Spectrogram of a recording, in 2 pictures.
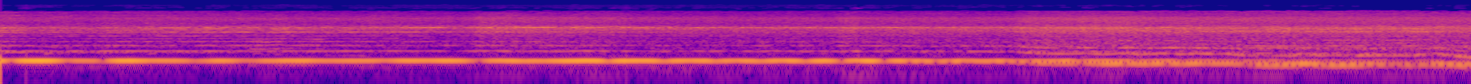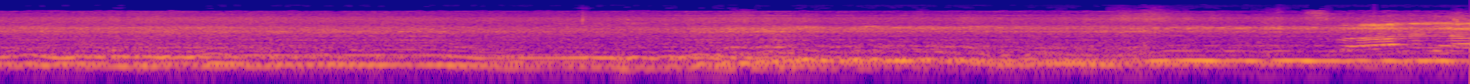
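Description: A young man's voice singing a naat into a microphone: one long held note for about five seconds, then sliding down to a lower pitch and wavering through ornamented turns.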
